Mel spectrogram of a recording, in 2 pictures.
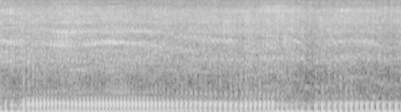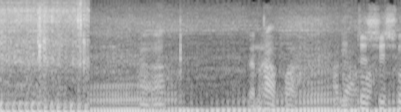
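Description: A motorcycle engine revs loudly and steadily on a dry road, a dense low roar that drops and shifts in pitch partway through, with people talking over it.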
